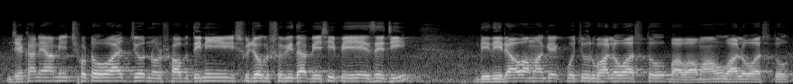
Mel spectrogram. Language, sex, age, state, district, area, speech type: Bengali, male, 30-45, West Bengal, Paschim Medinipur, rural, spontaneous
